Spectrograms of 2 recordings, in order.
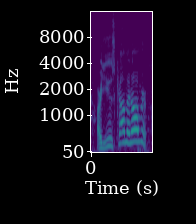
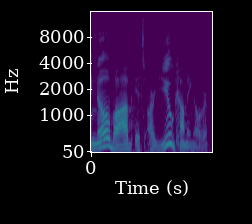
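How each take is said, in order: First: "yous" said as a plural you, higher; lightly mock the wrong "yous coming over". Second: Corrects to "you", lower and softer. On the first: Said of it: "his head would go". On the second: Retold or imitated. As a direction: gently model the right "are you coming over". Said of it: "she would say".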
